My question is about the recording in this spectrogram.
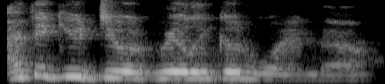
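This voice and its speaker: A woman hosting a podcast, asking playful quick-fire interview questions. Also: medium pitch, warm tone, lo-fi sound. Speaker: podcast host.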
